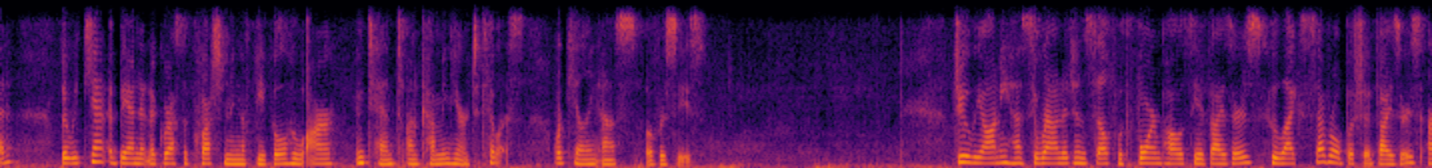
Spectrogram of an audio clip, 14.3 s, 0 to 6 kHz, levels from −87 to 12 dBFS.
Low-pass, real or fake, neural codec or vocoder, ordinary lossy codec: 5.4 kHz; fake; codec, 16 kHz, 2 kbps, X-Codec, HuBERT features, trained on LibriSpeech; Opus, 16 kbps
